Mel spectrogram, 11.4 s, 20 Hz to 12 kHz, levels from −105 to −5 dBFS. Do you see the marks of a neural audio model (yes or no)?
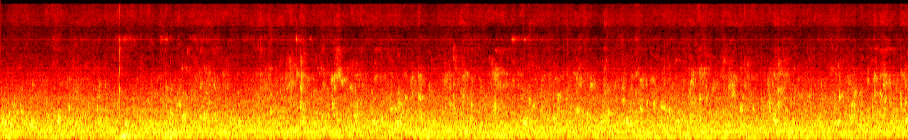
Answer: yes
